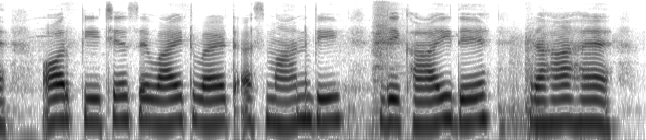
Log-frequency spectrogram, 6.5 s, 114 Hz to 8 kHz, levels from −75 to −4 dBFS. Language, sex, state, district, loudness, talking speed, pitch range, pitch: Hindi, female, Jharkhand, Palamu, -16 LUFS, 100 wpm, 190-210 Hz, 200 Hz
